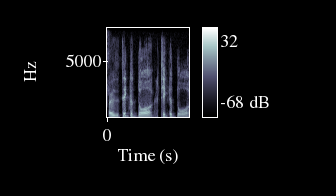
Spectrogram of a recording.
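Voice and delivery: put-on New York accent. Retelling a scene where someone is sent to sell a motorcycle, thick New York accent. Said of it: "in the thick the thick New York accent".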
